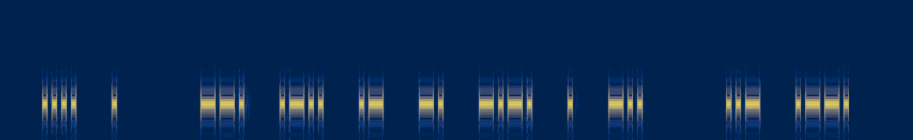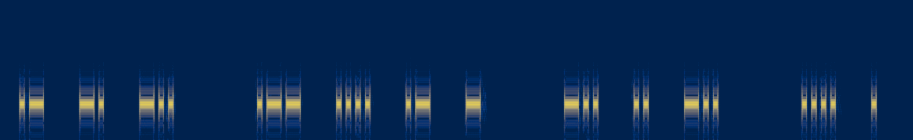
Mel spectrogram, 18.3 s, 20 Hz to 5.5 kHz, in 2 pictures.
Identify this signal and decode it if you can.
Morse code, heard as a keyed tone, about 25 wpm, spaced as for 16 wpm, 700 Hz. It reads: HE GLANCED UP AND WHAT DID HE
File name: Pinocchio / Pinocchio ch3 10 25 ik1hge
